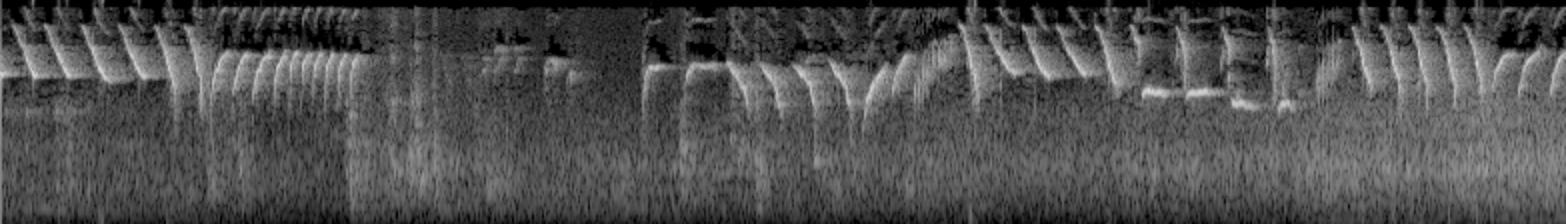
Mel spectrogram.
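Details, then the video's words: Yorkshire canary singing: rapid trills of descending whistled notes around four to six per second, a short quieter gap, then renewed rolling trills and a brief sustained whistle. "kenari yorkshire"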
